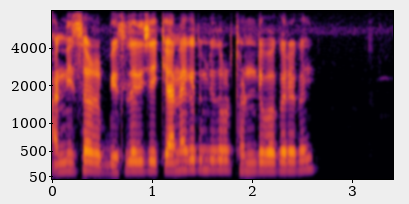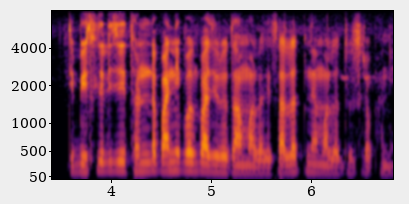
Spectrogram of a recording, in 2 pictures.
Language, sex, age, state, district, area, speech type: Marathi, male, 18-30, Maharashtra, Amravati, urban, spontaneous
